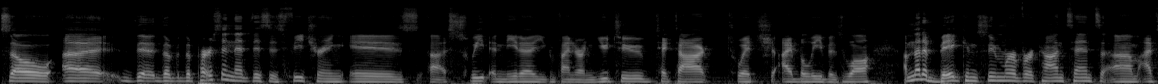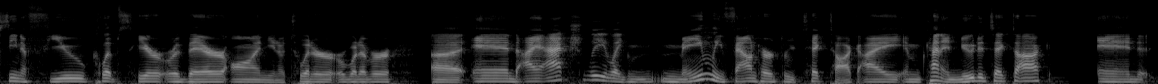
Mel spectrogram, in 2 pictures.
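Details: Adult male speaker; ordinary speech.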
